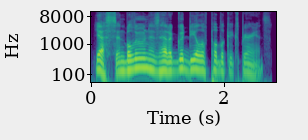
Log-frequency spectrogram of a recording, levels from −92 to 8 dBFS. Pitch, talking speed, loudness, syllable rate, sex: 140 Hz, 235 wpm, -16 LUFS, 6.1 syllables/s, male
